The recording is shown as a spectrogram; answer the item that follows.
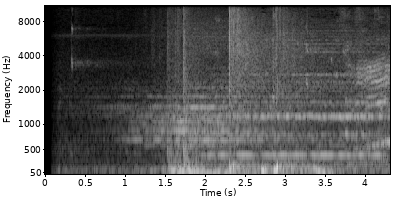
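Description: A volleyball bounced several times on the indoor court floor by a player readying a serve, heard as low thumps over steady background music. The sound fades in over the first second and a half.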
